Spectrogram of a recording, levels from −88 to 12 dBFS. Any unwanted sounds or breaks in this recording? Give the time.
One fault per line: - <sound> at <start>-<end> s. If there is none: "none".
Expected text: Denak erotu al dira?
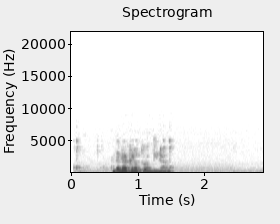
none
